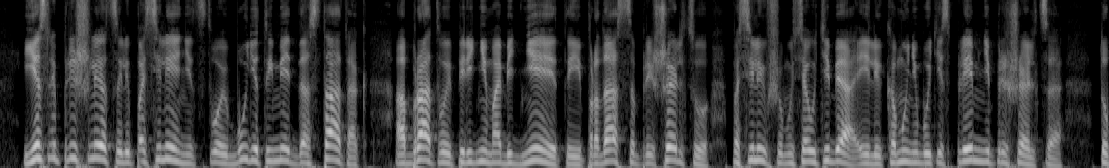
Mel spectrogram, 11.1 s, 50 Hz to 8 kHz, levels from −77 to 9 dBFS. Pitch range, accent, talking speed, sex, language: 145-185 Hz, native, 140 wpm, male, Russian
